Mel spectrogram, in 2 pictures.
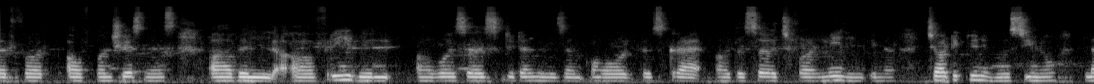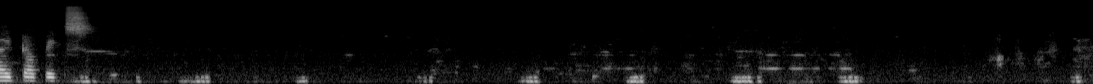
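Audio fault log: Throughout, Opus voice compression: the speech turns hoarse and slightly robotic, with coarse excitation in the predictive core. Unlike a plain low-pass, the top end is present but grainy, which fits a hybrid layer near 16 kbps.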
